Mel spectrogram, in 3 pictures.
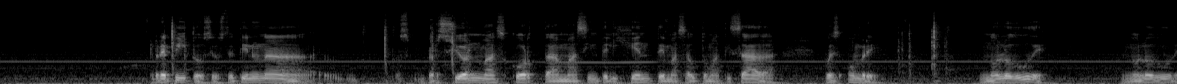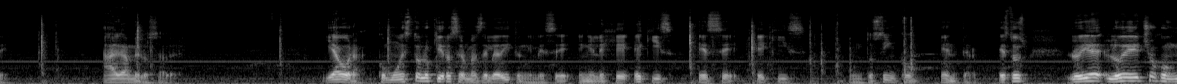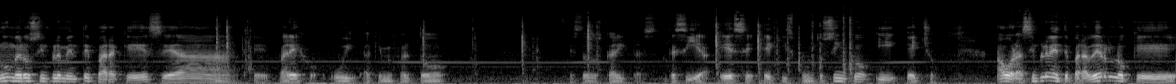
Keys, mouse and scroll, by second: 1.6-3.2 drag, 3.2 Escape, 3.4-4.8 middle drag, 5.1 scroll up 1, 5.5 shift+middle click, 6.2 shift+c, 6.7-8.4 drag, 9.3-10.8 drag, 10.8 Escape, 11.0-13.2 middle drag, 13.7 c, 14.4 click, 14.7 Escape, 14.8-16.7 drag, 16.7-17.3 shift+scroll down 1, 17.3 shift+click, 20.2 s, 20.8 x, 21.4 KP_Decimal, 21.7 KP_5, 22.3 KP_Enter, 23.8 scroll down 2, 24.1-27.3 drag, 27.4 ctrl+z, 27.7 ctrl+click, 29.4 shift+click, 30.3 c, 30.6 click, 30.9 Escape, 31.2 click, 32.2 s, 32.7 x, 32.9 KP_Decimal, 33.2 KP_5, 33.5 KP_Enter, 34.6-35.3 scroll down 2.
